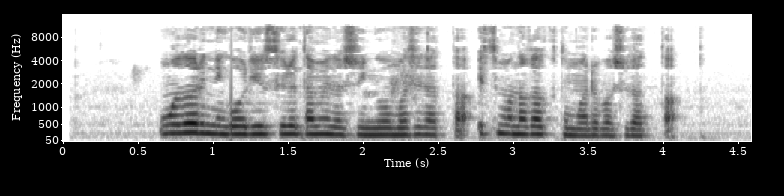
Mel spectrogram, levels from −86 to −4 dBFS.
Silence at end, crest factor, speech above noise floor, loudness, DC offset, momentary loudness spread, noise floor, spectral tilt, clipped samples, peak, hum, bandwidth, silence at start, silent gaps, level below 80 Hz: 0.5 s; 18 dB; 39 dB; -21 LUFS; under 0.1%; 11 LU; -59 dBFS; -5 dB/octave; under 0.1%; -4 dBFS; none; 11.5 kHz; 0.65 s; none; -62 dBFS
